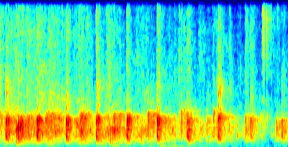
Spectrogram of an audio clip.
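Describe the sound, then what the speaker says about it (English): An event audience claps together in a sustained round of applause with a loose rhythmic pulse, heard alone at moderate distance. "Let's give another huge round of applause to Mr. Sean Sebastian"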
